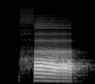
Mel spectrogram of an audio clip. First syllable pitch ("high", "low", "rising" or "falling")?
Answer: low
